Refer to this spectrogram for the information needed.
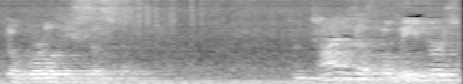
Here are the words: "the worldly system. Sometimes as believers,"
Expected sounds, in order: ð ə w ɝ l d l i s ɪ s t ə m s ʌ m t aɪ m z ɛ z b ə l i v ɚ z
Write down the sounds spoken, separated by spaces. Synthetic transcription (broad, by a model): ð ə w ɝ l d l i s ɪ s t ə m s ʌ m t aɪ m z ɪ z b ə l i v ɚ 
